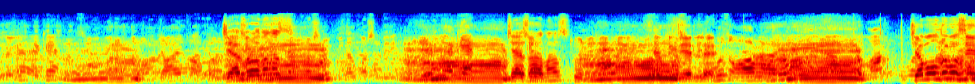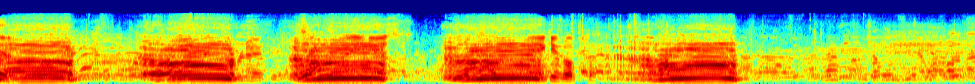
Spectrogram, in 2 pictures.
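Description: A cow mooing over and over: about nine loud, drawn-out moos, each about a second long and coming every second and a half to two seconds, after a few quieter calls at the start.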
